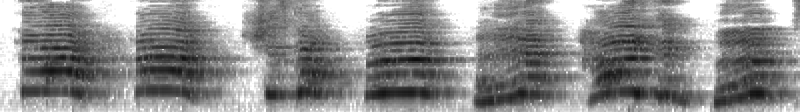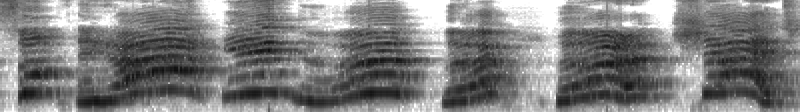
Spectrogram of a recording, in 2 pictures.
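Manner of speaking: high, loud hammed-up blubbering; fake sobbing. A narrator's reading. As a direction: squeeze out crocodile tears. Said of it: "squeezed out some more tears".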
